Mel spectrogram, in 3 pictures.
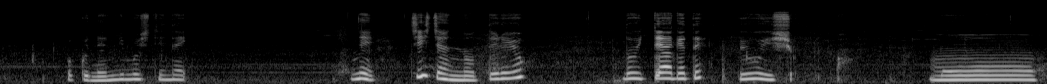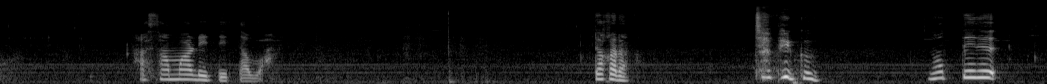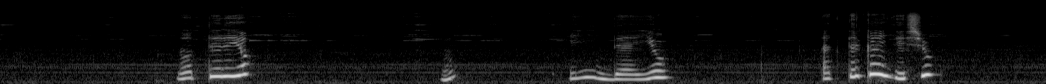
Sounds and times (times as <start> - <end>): Speech: 0.7 - 1.9, 3.5 - 5.3, 6.2 - 8.0, 11.8 - 13.2, 16.4 - 16.8, 18.0 - 18.7, 22.7 - 23.5, 26.6 - 27.7, 29.2 - 30.4.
